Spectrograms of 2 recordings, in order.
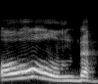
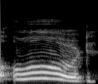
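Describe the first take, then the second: First: The L sound is clearly pronounced. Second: The L sound is weak or dropped. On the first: "we pronounce the L in um in old a lot more than they do there" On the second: "old was my favorite uh, Irish word"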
